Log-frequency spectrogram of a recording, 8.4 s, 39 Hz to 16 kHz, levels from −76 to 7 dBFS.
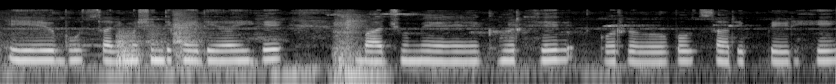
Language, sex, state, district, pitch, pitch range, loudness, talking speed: Hindi, female, Bihar, West Champaran, 210 Hz, 200-215 Hz, -16 LUFS, 120 wpm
